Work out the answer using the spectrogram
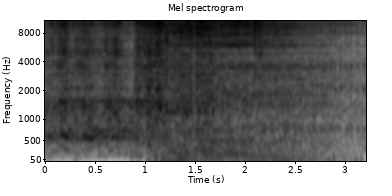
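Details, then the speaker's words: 1956 Ford 960 tractor, first start after sitting; after cleaning the points for a suspected loss of spark it cranks, fires and settles into an uneven low chug that slowly steadies; engine starts and runs. "and she fires so that'll probably be it for this guy for a little bit"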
